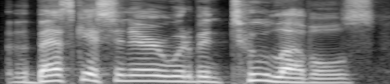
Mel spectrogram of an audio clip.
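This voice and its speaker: A man hosting a casual hobby talk show, explaining in an animated way, often repeating a phrase as he starts. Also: high voice, fast talker. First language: not English. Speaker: podcast host.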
